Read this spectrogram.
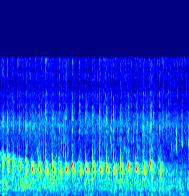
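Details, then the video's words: Sooty-headed bulbul singing the long 'tembak panjang' style for cage-bird training: about twenty-two sharp, high chipping notes delivered quickly and evenly over two and a half seconds, then quiet hiss. "masteran kapas tembak panjang"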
